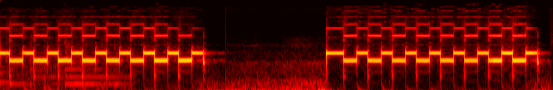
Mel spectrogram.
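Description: A telephone rings in for a call-in radio programme, two loud, close bursts of rapid trilling electronic ring separated by a brief pause, with no talk.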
